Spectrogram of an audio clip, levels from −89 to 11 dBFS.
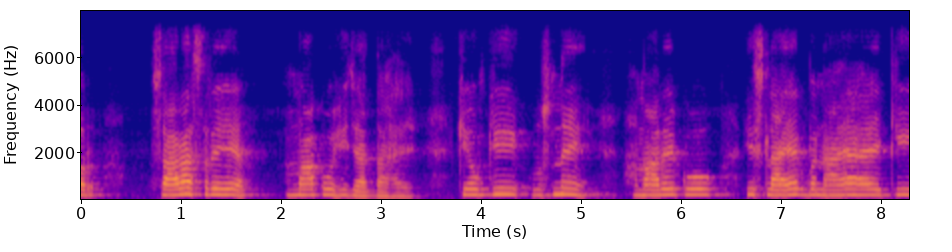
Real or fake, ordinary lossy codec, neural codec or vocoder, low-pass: fake; none; vocoder, 22.05 kHz, 80 mel bands, HiFi-GAN; 7.2 kHz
